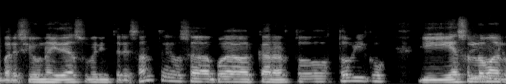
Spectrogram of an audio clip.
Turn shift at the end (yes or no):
no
